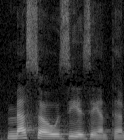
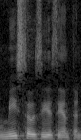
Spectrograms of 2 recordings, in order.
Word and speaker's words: meso-zeaxanthin: And then we're going to spend just a couple of minutes on Meso-zeaxanthin or Meso-zeaxanthin, depending upon your pronunciation preference, because that's another area of controversy right now.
